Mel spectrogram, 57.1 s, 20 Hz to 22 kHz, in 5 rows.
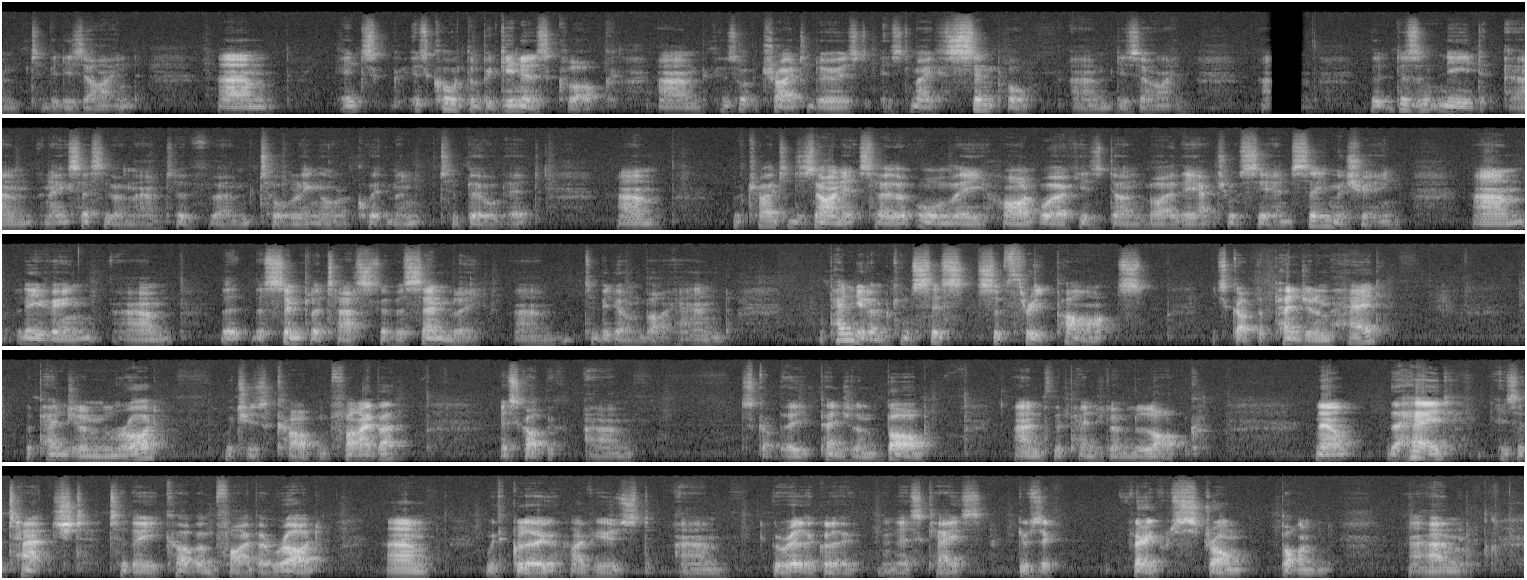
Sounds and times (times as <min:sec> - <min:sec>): Speech: 0:00.0 - 0:09.6, 0:10.2 - 0:33.4, 0:34.4 - 0:37.4, 0:38.0 - 0:39.1, 0:39.8 - 0:43.4, 0:44.1 - 0:57.0.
